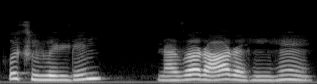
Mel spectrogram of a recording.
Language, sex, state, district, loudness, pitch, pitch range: Hindi, female, Madhya Pradesh, Bhopal, -15 LUFS, 205 Hz, 190-230 Hz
